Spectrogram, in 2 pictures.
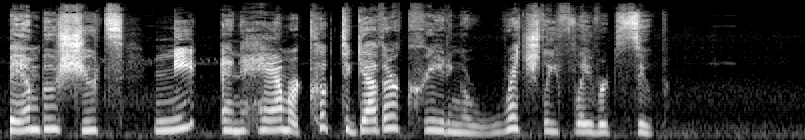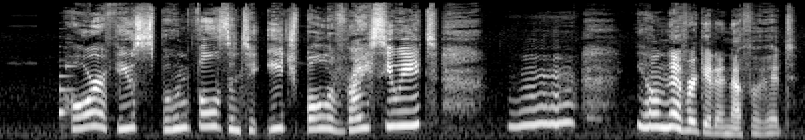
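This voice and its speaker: High, animated young waitress. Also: female voice, unhurried. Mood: proud, inviting. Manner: polite, presenting. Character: polite, eager young waitress presenting restaurant specialties. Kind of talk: video game voice acting.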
